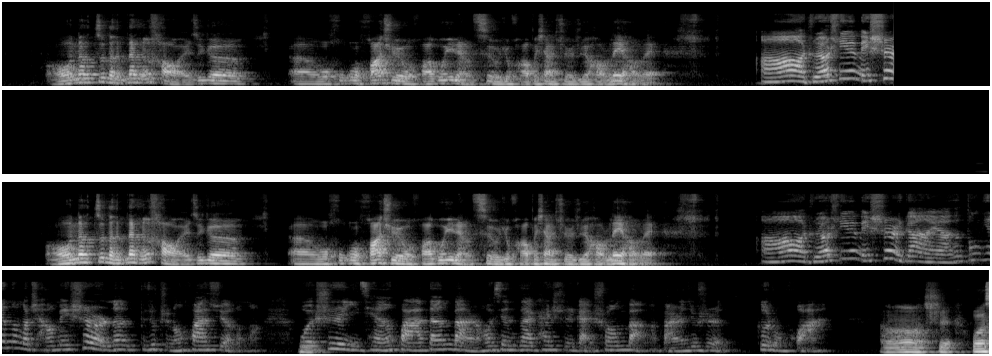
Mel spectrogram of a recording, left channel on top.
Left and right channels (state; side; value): drops out; left; at 9.0 s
